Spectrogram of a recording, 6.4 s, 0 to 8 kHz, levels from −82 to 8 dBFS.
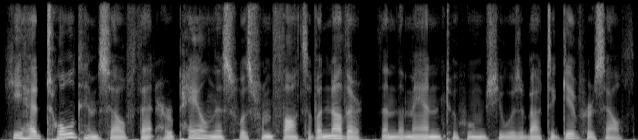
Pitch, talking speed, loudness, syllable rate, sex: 115 Hz, 215 wpm, -20 LUFS, 4.9 syllables/s, male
